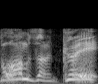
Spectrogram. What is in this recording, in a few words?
annoyed; war2; humans; dwarven demolition squad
